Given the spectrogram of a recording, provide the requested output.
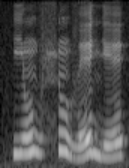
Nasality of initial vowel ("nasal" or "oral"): nasal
